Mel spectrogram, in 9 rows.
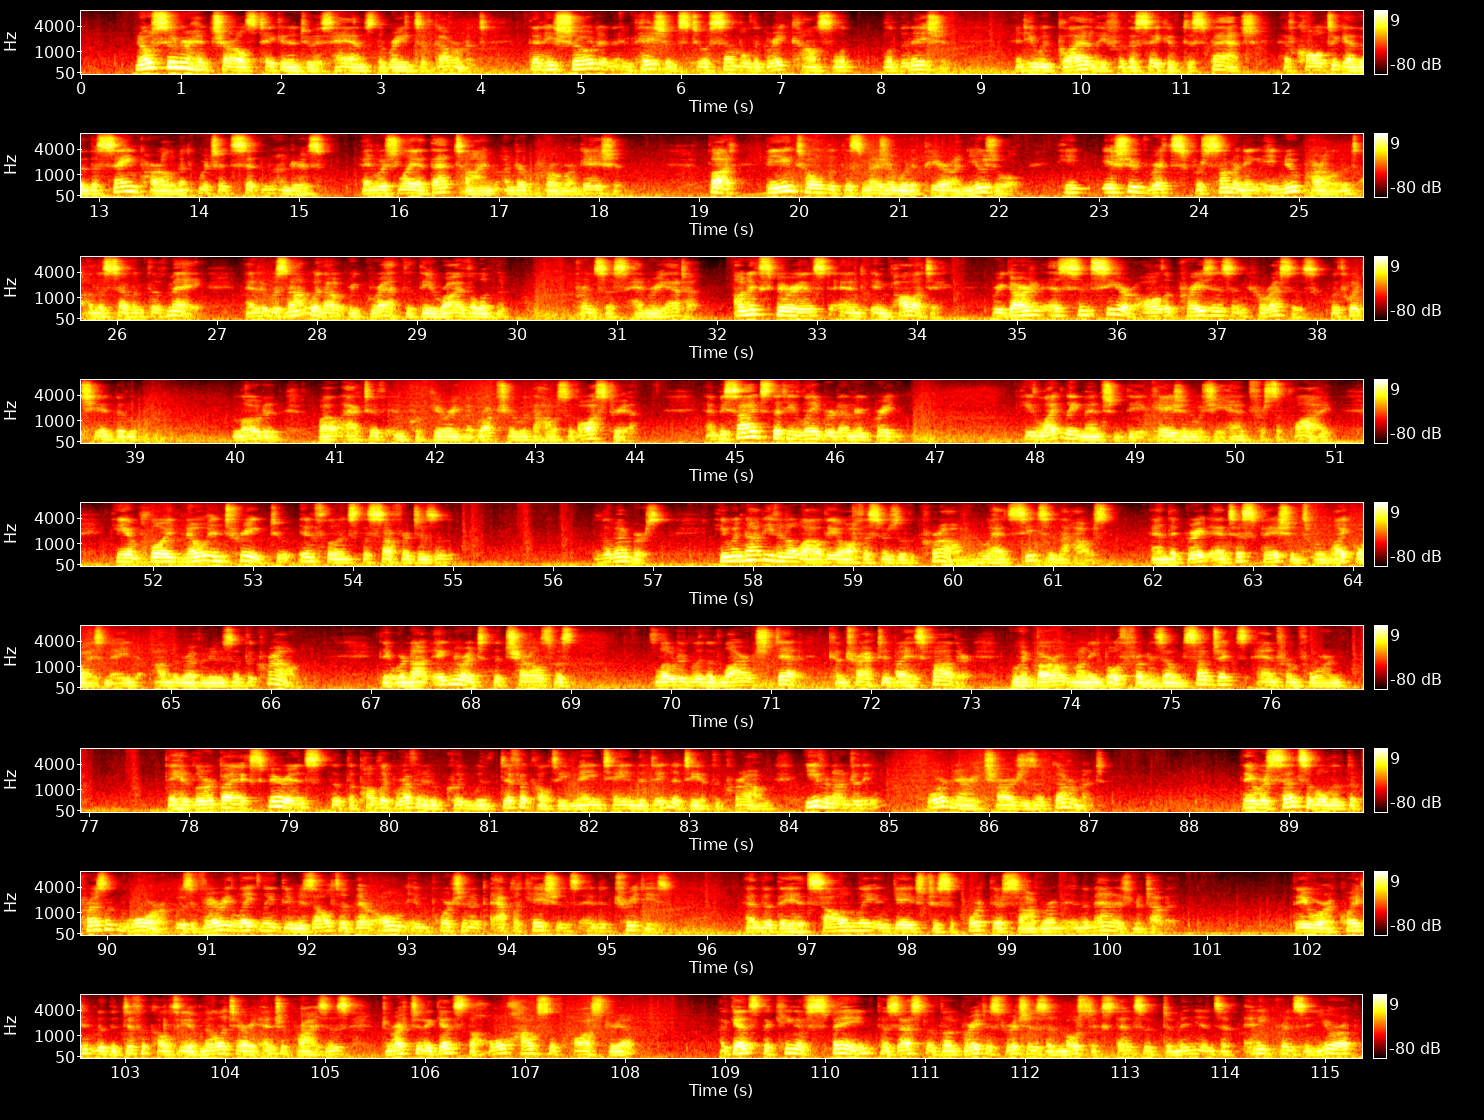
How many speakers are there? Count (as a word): one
